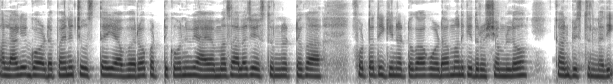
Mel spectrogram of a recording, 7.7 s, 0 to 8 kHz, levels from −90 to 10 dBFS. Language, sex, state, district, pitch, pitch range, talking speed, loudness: Telugu, female, Andhra Pradesh, Krishna, 210 Hz, 205-220 Hz, 140 wpm, -12 LUFS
